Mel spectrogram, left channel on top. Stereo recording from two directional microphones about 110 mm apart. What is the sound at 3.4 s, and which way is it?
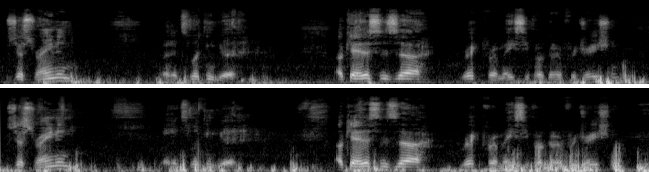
Speech, 30° left (ahead or behind).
